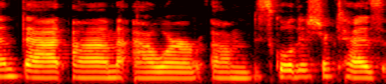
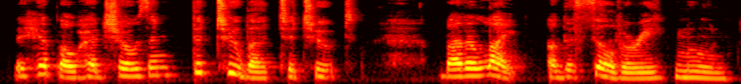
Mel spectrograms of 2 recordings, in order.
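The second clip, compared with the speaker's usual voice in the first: lilting read-aloud storybook voice; rhyming picture book read to a class; reading to children; 3 semitones higher, 5 dB louder than usual. A narrator's reading.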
